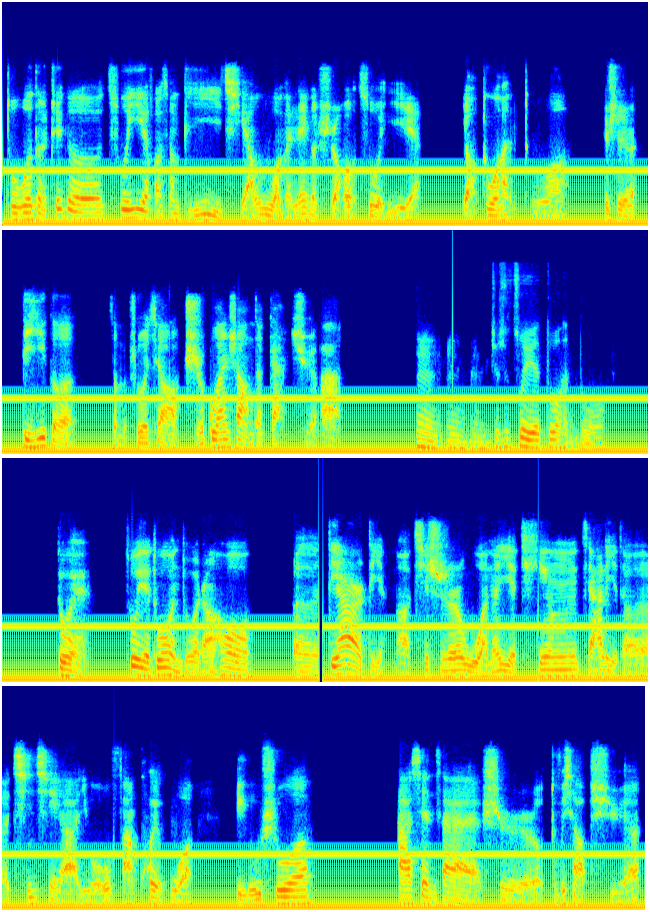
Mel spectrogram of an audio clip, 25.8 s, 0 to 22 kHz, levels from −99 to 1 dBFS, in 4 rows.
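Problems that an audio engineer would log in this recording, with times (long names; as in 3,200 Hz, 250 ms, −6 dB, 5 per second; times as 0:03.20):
mains buzz 50 Hz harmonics 24 −30 dBFS
whistle 1,000 Hz −32 dBFS
0:10.96: click −16 dBFS
0:16.08–0:16.12: drop-out 43 ms
0:18.27–0:18.28: drop-out 7.6 ms
0:20.49: drop-out 4.4 ms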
